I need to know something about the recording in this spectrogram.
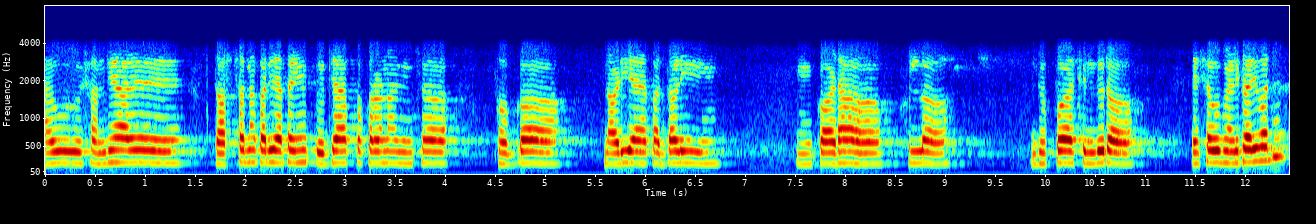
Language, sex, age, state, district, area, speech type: Odia, female, 30-45, Odisha, Dhenkanal, rural, conversation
